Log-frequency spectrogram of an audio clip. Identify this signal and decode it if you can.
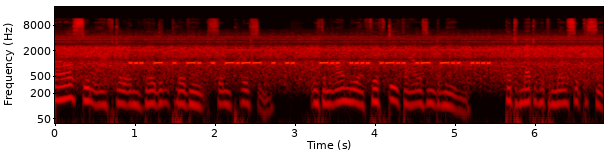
Morse code (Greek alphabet), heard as a keyed tone, machine-sent, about 35 wpm, spaced as for 31 wpm, 1050 Hz, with radio static and speech in English. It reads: ΣΤΕΝΕΥΕΙ ΔΗΛΑΔΗ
